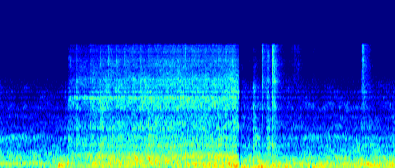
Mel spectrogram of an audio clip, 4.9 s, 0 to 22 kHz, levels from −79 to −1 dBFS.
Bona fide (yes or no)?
no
